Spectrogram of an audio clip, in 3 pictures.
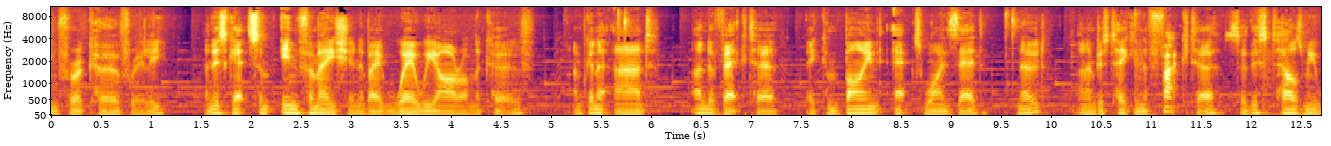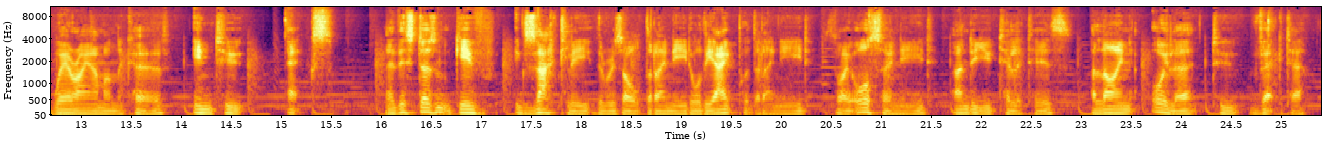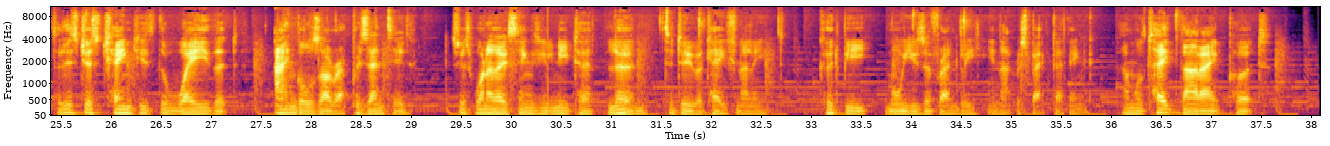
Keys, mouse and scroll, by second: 1.4-2.5 scroll up 1, 5.1 click, 9.5 click, 20.8 click, 24.8 click, 29.1-34.6 drag, 36.6-38.0 drag.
